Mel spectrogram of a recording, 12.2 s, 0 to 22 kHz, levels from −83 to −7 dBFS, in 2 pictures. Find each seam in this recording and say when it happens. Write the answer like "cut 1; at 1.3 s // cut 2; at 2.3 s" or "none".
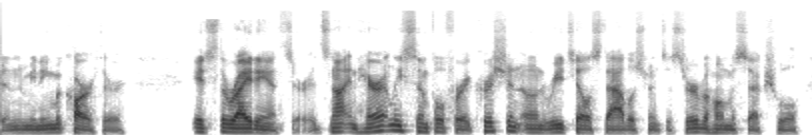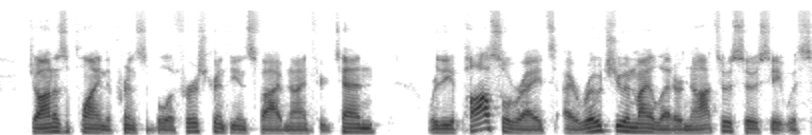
none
